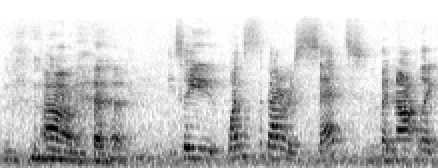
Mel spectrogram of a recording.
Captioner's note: women laugh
